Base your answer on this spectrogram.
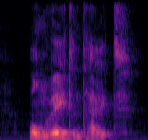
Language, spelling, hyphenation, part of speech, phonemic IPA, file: Dutch, onwetendheid, on‧we‧tend‧heid, noun, /ˌɔnˈʋeː.tənt.ɦɛi̯t/, Nl-onwetendheid.ogg
- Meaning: ignorance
